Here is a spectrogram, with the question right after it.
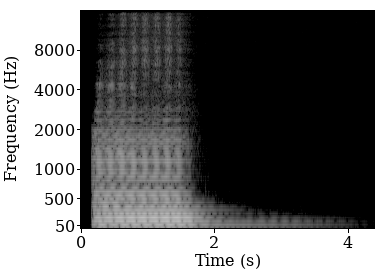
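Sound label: Bass arco fortissimo sul A B2, Double Bass; MIS Pitches - 2014; Strings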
